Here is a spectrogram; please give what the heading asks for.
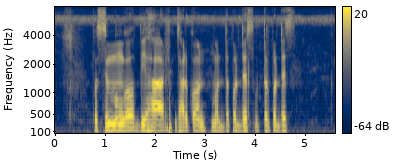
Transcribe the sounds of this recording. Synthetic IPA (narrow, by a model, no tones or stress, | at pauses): pəst͡ʃimːɔŋɡɔbiɦaɾd͡ʒʱaɽkɔnmɔɾd̪ʱjɔpɔɾd̪esṵt̪ːɔɾpɔɾɔd̪es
